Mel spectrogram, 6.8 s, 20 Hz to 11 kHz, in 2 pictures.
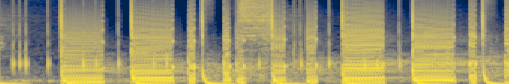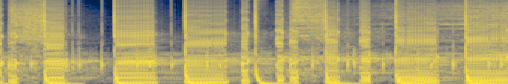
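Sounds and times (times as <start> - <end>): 
electronic music with heavy distortion: 0.4 - 6.7.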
